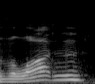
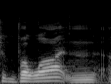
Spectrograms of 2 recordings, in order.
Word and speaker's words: Vallotton: And this is the Vallotton, and I think I'm pronouncing that right, Sub-Hilt.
